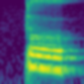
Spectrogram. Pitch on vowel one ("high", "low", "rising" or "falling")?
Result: low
